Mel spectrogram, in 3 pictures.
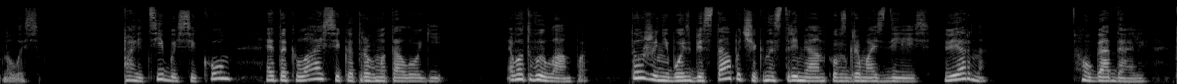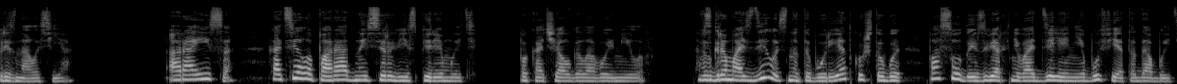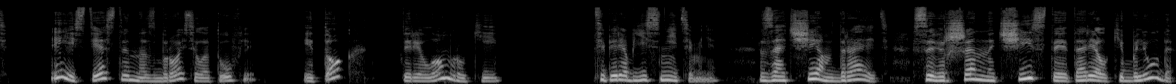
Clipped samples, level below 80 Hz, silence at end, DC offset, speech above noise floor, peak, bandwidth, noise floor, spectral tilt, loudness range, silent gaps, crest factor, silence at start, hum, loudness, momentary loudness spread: under 0.1%; -70 dBFS; 0.05 s; under 0.1%; 49 dB; -10 dBFS; 15.5 kHz; -75 dBFS; -5.5 dB/octave; 5 LU; 0.46-1.19 s, 9.95-10.70 s, 12.60-13.39 s, 16.54-16.94 s, 18.31-18.70 s, 23.64-24.05 s, 26.19-26.56 s, 28.57-29.47 s; 18 dB; 0 s; none; -27 LUFS; 13 LU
